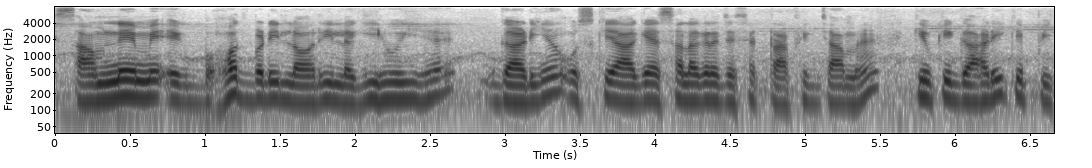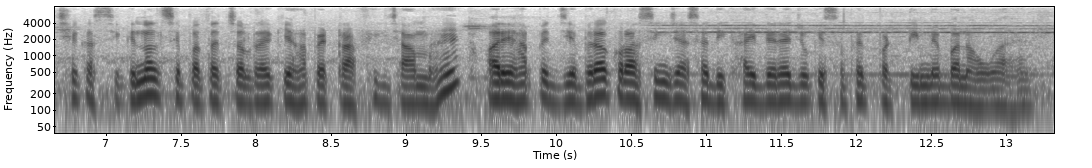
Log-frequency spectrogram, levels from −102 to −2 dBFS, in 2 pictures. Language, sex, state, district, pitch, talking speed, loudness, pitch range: Hindi, male, Chhattisgarh, Bilaspur, 155 Hz, 240 wpm, -25 LUFS, 145-170 Hz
